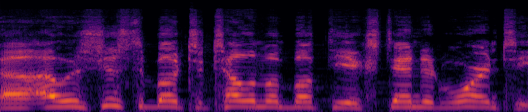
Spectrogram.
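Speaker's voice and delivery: yelling, shouting. Answering a shout from inside the building: yelling back. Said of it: "and I yell back".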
